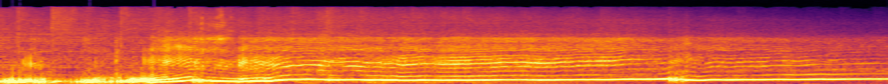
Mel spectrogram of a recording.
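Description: Rally car engine revving hard: the pitch swoops up and down twice about a second in, then the engine is held at high, steady revs that creep slowly higher.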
